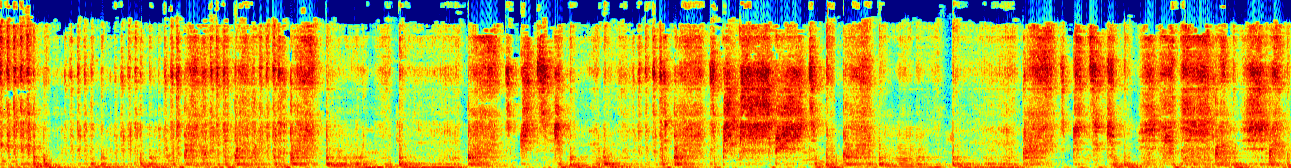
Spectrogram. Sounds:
music, beatboxing

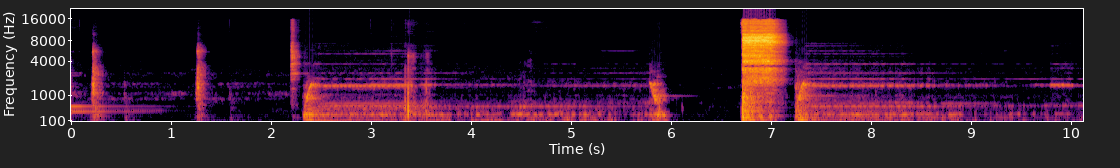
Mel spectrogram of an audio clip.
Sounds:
tools

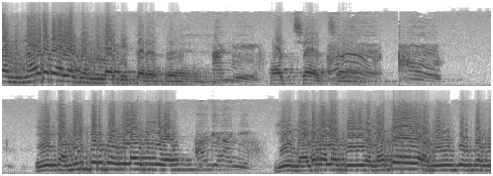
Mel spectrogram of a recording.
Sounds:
speech

